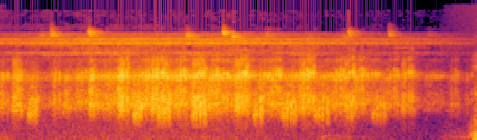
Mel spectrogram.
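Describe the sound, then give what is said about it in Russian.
A dense chorus of male burrowing treefrogs at a biological station in Panama, calling together in unison, a continuous buzzing, pulsing din with many overlapping calls, loud and steady for several seconds before easing slightly at the end. “Аспирант Генри Легит на практике на биостанции в Панаме заметил, что самцы курносы, роющие квакши, издают крик, э, будто бы хором, совершенно одновременно.”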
